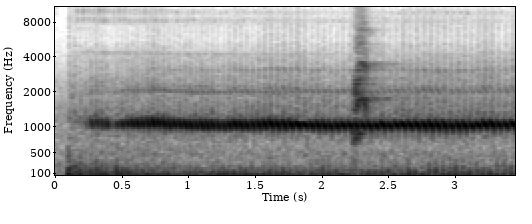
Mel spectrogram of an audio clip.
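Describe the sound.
A voice imitates a screech owl's call: a steady, mid-pitched trill of rapid, even pulses held for about three seconds, broken briefly by a sharp click partway through.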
